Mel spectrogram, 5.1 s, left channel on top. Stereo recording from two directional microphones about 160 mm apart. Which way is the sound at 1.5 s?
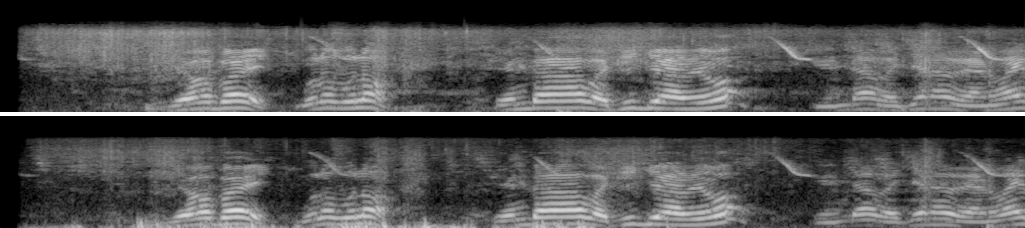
70° right (ahead or behind).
